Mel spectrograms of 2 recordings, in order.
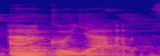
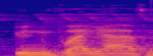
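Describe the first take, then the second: First: "un goyave" with masculine un and the final v dropped, goya; Creole way. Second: "une goyave" with the feminine article, said slowly; wrong way. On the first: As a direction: say "un goyave" the Réunion way. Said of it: "mais un goyave". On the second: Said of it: "on dit pas une goyave". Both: Shown as a demonstration.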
